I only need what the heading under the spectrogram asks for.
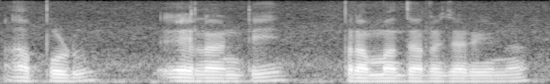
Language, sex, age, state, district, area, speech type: Telugu, male, 30-45, Telangana, Peddapalli, urban, spontaneous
